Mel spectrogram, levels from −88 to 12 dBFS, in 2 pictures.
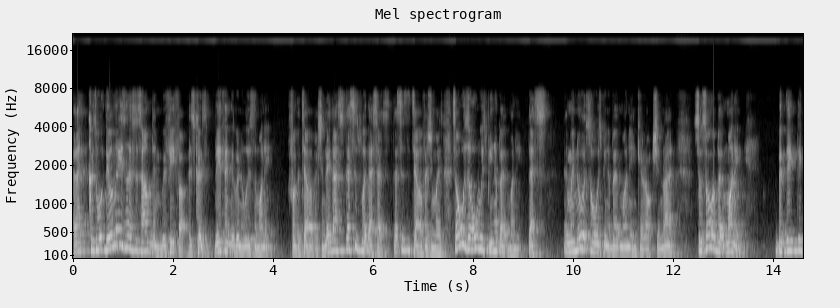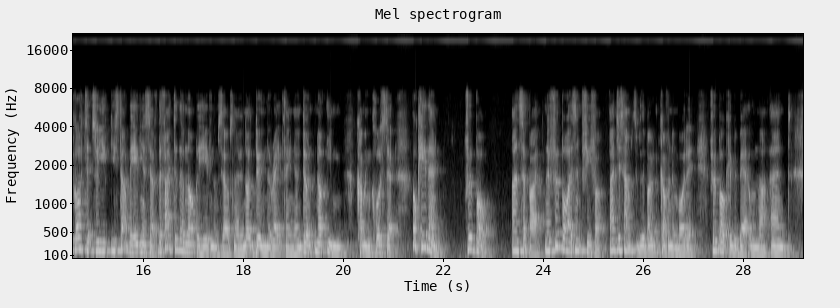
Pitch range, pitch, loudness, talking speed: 120-170 Hz, 135 Hz, -18 LUFS, 235 wpm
